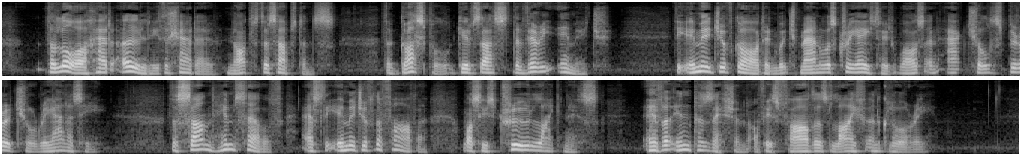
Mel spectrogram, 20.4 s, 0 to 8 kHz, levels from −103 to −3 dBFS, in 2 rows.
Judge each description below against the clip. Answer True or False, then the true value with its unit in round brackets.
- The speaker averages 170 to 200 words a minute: False (155 wpm)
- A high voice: False (140 Hz)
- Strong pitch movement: True (6.0 semitones)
